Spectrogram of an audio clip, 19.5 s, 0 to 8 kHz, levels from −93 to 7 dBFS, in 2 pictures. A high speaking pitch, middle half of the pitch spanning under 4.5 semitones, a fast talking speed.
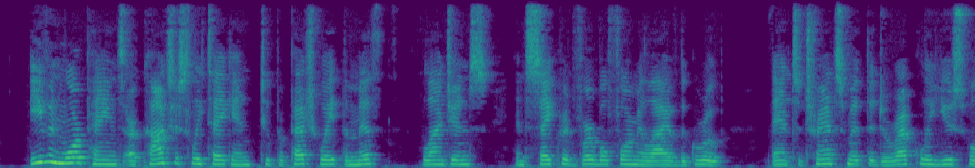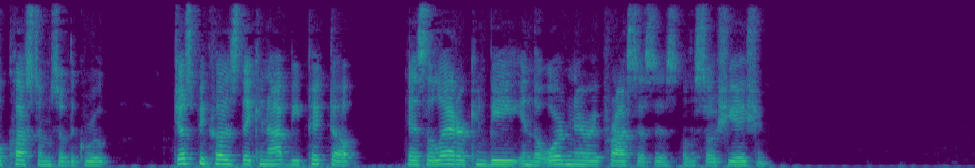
No: high, 195 Hz; narrow, 2.5 semitones; average, 140 wpm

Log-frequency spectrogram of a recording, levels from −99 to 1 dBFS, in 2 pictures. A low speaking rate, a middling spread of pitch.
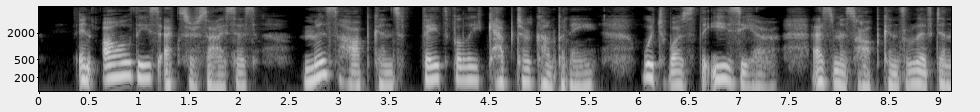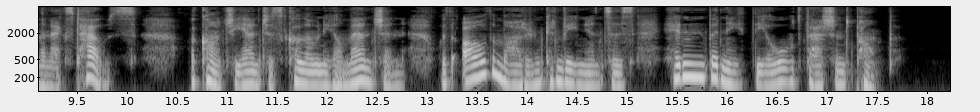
Yes: slow, 120 wpm; average, 4.8 semitones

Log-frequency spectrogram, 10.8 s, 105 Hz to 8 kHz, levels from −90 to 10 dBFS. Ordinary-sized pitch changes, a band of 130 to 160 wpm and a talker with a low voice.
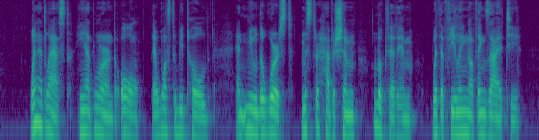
Yes: average, 3.4 semitones; average, 145 wpm; low, 120 Hz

